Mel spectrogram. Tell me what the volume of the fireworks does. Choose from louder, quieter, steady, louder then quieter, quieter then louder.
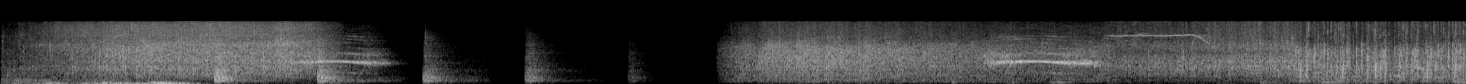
louder then quieter.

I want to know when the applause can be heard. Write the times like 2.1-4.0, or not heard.
0.0-3.5, 7.2-14.6.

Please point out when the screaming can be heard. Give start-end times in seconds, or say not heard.
3.0-3.9, 9.8-11.1.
